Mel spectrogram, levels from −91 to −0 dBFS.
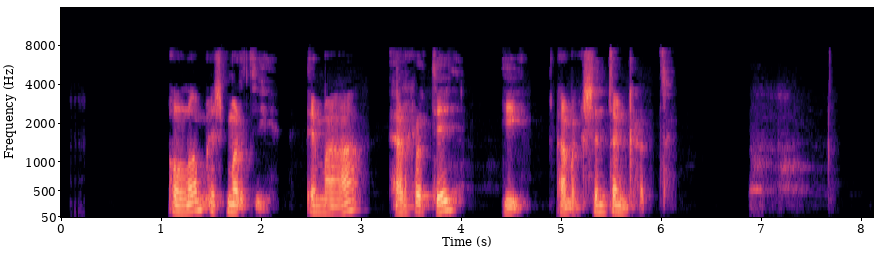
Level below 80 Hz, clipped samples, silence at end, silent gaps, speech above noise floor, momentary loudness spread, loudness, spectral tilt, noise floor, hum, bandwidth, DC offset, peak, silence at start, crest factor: -64 dBFS; under 0.1%; 1.15 s; none; over 70 dB; 19 LU; -21 LUFS; -6 dB/octave; under -90 dBFS; none; 7.8 kHz; under 0.1%; 0 dBFS; 1.1 s; 22 dB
